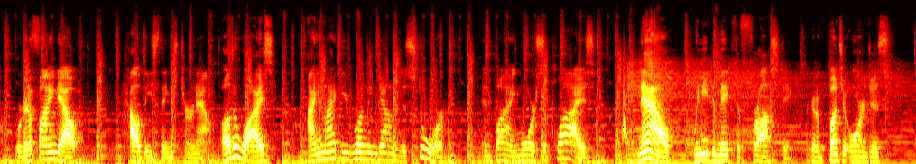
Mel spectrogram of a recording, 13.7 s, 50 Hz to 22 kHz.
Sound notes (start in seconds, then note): 9.2 whoosh; 9.6 rock music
